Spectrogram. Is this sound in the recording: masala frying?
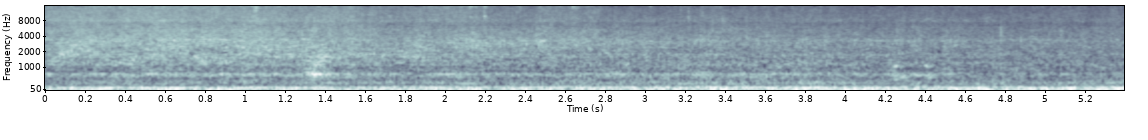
yes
